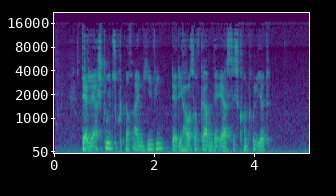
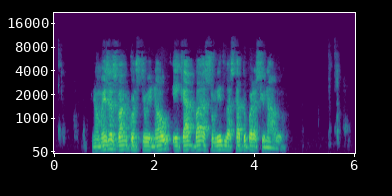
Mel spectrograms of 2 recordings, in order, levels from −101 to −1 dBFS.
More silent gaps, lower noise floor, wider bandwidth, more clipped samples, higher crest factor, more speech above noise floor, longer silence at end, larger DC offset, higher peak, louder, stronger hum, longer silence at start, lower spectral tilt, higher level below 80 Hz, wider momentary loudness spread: neither; second, -61 dBFS vs under -90 dBFS; first, 16.5 kHz vs 7.4 kHz; neither; about the same, 22 dB vs 20 dB; second, 26 dB vs over 66 dB; second, 0.05 s vs 0.35 s; neither; second, -14 dBFS vs -6 dBFS; second, -35 LUFS vs -24 LUFS; neither; second, 0.4 s vs 0.75 s; about the same, -5 dB/octave vs -5.5 dB/octave; first, -56 dBFS vs -76 dBFS; about the same, 8 LU vs 8 LU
